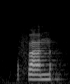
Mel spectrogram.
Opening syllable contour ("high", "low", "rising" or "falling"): high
